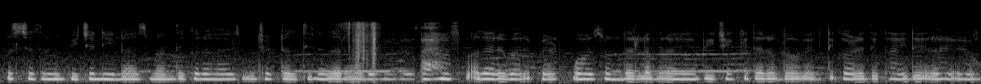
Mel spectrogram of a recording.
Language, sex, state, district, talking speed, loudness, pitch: Hindi, female, Goa, North and South Goa, 190 wpm, -22 LUFS, 240 Hz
